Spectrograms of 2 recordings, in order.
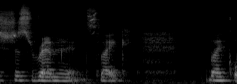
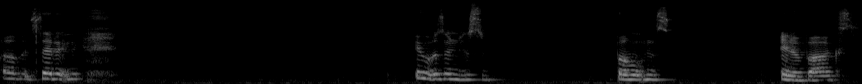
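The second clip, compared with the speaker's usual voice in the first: halting, higher voice with sobbing breaths; tearful grief; 4 semitones higher than usual. Acted. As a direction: let it out in broken pieces, long tearful pauses. Grieving monologue, crying subsides.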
